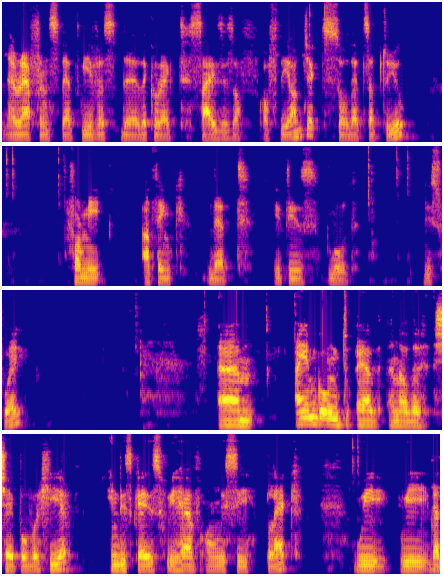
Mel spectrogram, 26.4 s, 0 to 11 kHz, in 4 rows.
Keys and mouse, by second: 6.2-8.2 drag, 7.2 middle click, 8.2 middle click, 12.1-14.5 drag, 15.8-17.8 middle drag, 24.7-26.3 drag.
